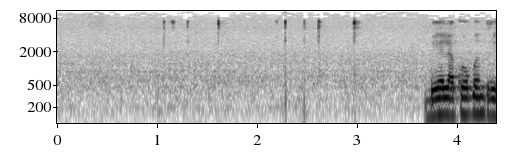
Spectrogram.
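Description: Several faint, quick clicks of a computer mouse, scattered over a couple of seconds.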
